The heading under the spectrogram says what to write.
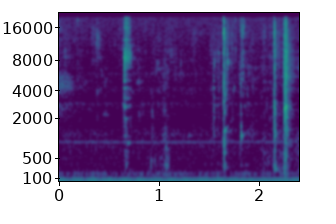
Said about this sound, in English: Hold on, I'm going to take a sip of Gatorade because my mouth's dry.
